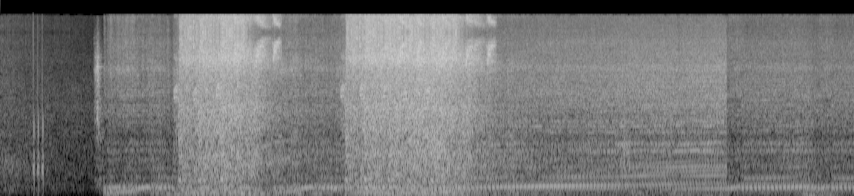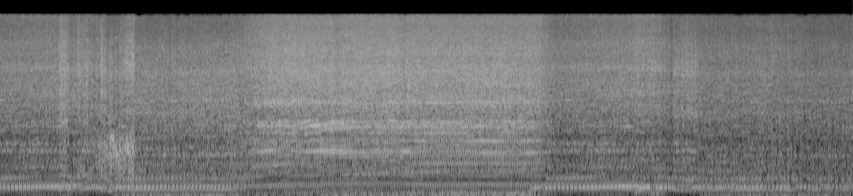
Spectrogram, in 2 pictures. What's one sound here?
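A buggy engine starts up and roars, revving as it drives.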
